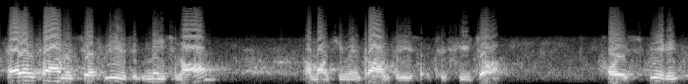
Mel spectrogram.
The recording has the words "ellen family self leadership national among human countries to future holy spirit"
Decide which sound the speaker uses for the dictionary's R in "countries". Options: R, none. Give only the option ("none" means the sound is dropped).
none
